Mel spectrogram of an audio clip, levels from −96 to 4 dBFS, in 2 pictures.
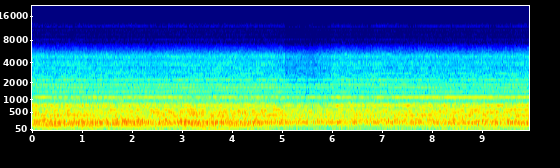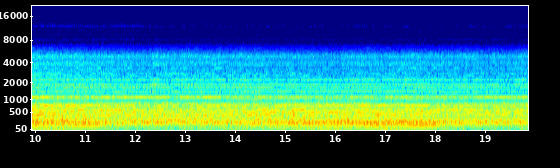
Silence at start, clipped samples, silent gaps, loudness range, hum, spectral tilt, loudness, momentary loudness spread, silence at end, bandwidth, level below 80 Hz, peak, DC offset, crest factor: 0 s; under 0.1%; none; 4 LU; none; -9 dB/octave; -25 LUFS; 5 LU; 0 s; 6.6 kHz; -44 dBFS; -10 dBFS; under 0.1%; 14 dB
